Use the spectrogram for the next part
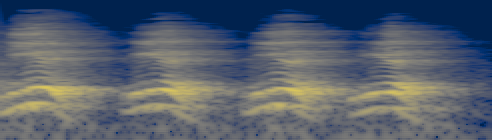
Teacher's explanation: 코에서 소리가 안 나요. 양 옆으로 공기가 흘러서 나온다라고 해서 이거는 유음이라고 설명을 하죠.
